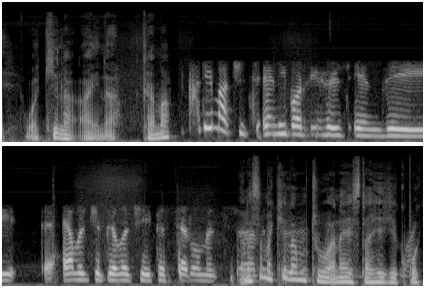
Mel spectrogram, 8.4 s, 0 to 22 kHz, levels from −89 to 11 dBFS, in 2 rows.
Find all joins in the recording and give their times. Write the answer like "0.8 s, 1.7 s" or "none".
1.7 s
